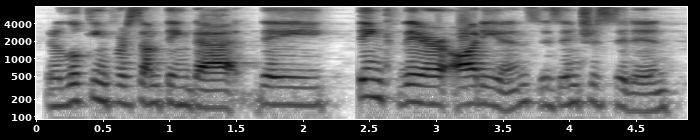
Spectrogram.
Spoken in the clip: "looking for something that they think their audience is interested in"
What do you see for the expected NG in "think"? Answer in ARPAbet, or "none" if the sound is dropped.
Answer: NG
